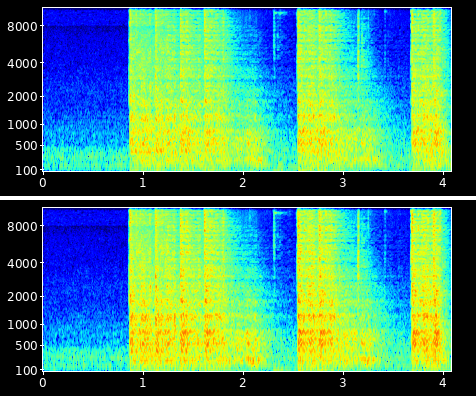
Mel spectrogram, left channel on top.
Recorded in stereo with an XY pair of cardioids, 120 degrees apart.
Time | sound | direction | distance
0.8 | a gunshot | 35° right | 1.3 m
